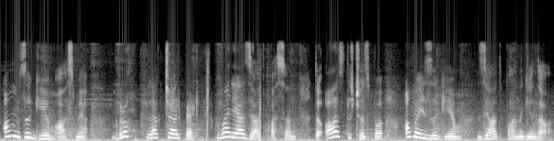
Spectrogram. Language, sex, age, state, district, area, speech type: Kashmiri, female, 18-30, Jammu and Kashmir, Anantnag, rural, spontaneous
